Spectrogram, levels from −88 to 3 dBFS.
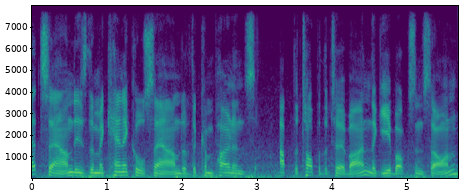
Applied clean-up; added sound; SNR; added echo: none; none; none; none.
